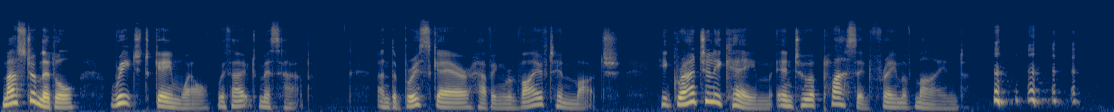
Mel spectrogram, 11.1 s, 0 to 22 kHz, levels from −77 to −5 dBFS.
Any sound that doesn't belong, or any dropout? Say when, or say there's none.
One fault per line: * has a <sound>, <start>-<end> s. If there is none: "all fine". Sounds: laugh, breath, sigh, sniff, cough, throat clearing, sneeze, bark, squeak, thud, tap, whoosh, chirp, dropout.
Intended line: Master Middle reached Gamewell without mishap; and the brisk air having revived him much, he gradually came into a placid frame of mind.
* has a laugh, 9.9-10.8 s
